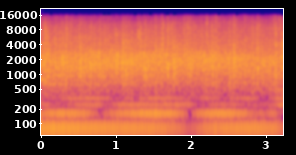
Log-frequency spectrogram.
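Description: A worship-night audience applauds to welcome guests, a steady, dense wash of clapping that holds loud and even throughout with a low steady hum underneath.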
